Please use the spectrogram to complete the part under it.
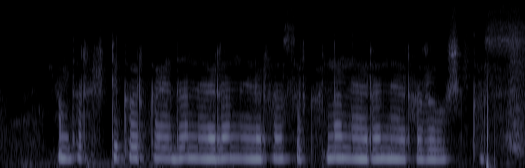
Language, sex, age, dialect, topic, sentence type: Marathi, male, 56-60, Northern Konkan, banking, statement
